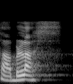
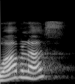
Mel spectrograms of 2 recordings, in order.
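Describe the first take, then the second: First: The stress is on the last syllable. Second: The stress is on the first syllable. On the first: This is the form used with vos. "en accentuant le dernier A" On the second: This is the form used with tú. "d'accentuer le premier"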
